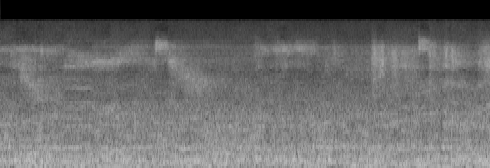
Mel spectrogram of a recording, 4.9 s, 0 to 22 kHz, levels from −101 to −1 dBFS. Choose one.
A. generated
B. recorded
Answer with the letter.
A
